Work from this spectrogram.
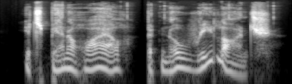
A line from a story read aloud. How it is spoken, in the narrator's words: Susan whispered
